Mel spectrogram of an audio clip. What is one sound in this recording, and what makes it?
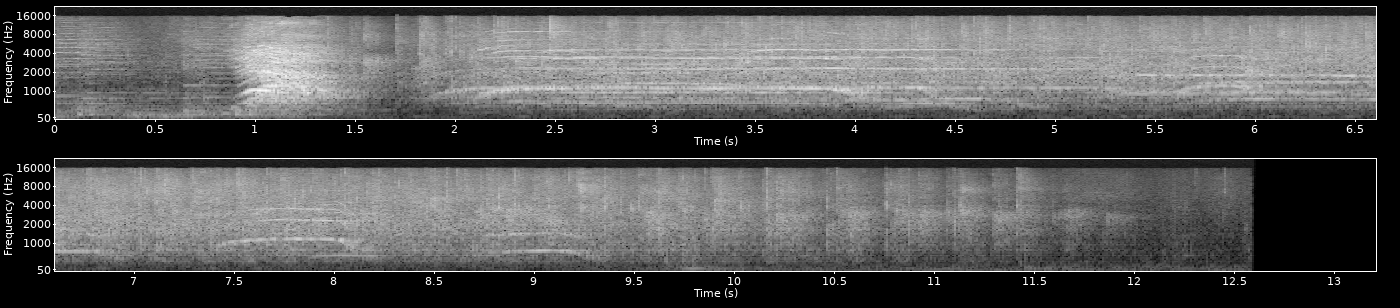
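An audience cheers and whoops loudly in a large hall, then fades.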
